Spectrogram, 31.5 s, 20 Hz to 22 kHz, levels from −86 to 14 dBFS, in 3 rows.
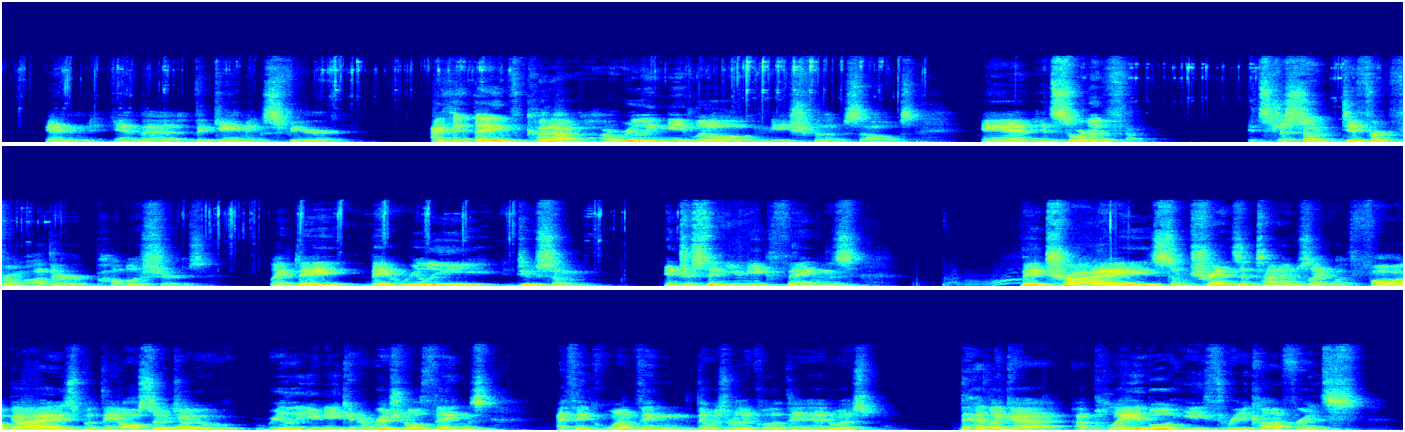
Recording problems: off-mic speech; far
room echo; slight; dies away in 0.3 s
household noises; faint; throughout; 25 dB below the speech

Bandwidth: 13.5 kHz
